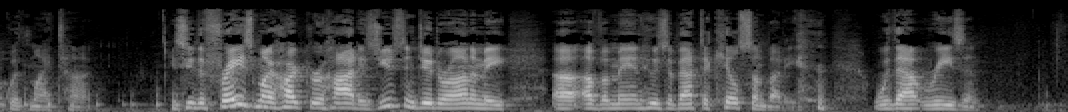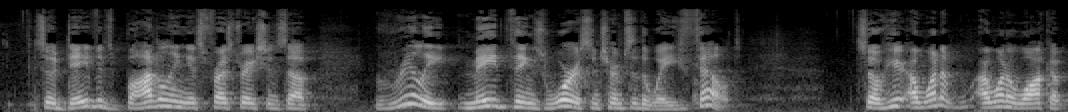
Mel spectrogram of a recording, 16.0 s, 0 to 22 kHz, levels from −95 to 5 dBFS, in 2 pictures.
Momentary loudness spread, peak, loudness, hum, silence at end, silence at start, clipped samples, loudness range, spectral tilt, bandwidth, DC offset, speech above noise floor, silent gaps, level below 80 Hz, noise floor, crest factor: 16 LU; -4 dBFS; -24 LUFS; none; 0 s; 0 s; under 0.1%; 5 LU; -5 dB/octave; 15.5 kHz; under 0.1%; 36 dB; none; -64 dBFS; -61 dBFS; 22 dB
